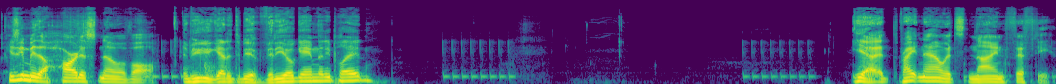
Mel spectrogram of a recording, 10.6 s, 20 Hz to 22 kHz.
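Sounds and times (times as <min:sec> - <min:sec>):
speech: 0:00.1 - 0:03.8, 0:08.6 - 0:10.5
FaceTime call ringtone with bright electronic tones: 0:01.2 - 0:03.6, 0:04.4 - 0:05.4, 0:07.4 - 0:08.7, 0:10.3 - 0:10.5.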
